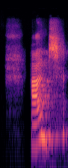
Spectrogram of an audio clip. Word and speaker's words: Hajj: I kind of when I was reading it out, and I know Hajj is the correct pronunciation, but for some reason I was thinking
